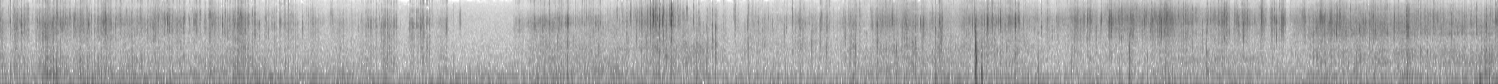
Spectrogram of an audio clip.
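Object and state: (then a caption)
Sequin fabric pouch. Long nails scratch and stroke the plastic sequins of a soft, hollow purple and teal reversible sequin fabric pouch, flipping them back and forth. The result is a steady, bright, crinkly rasp with dense clicking ticks and a brief quieter lull around the five-second mark.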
